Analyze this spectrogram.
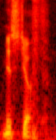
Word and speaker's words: mischief: Dominic, your word is mischief. It could also be pronounced mischief.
